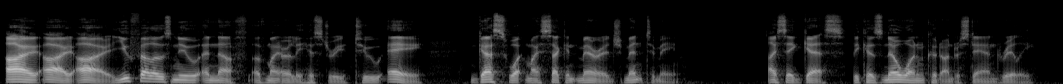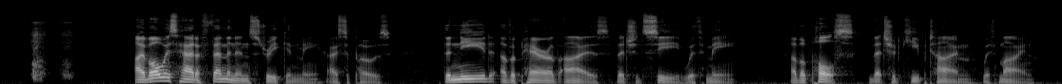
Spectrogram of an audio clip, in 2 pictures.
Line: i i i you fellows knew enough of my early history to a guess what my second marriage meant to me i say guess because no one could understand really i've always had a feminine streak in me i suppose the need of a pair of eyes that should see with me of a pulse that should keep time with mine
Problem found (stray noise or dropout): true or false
true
